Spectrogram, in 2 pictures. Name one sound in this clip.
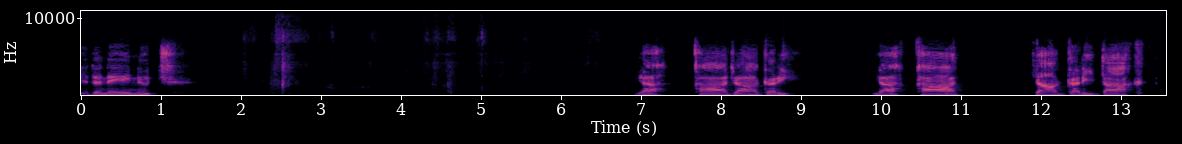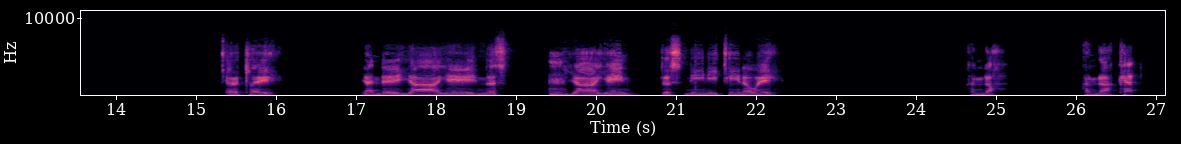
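A man reads aloud slowly in short phrases over an online call.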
